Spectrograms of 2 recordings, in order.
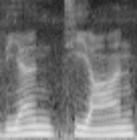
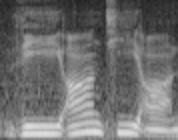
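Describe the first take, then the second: First: The name is said with three syllables. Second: The name is said with four syllables. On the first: The speaker calls it right. "It's probably only three" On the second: The speaker calls it wrong. "That's four syllables, though"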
